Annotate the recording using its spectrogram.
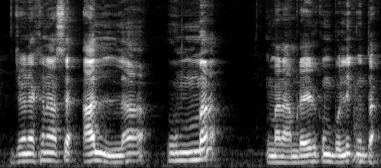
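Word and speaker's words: اللهم: ডানে যখন জবর থাকবে যখন পেশ থাকবে তখন এই লামটা মোটা করতে হবে যেমন এখানে আছে আল্লাহুম্মা মানে আমরা এরকম বলি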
